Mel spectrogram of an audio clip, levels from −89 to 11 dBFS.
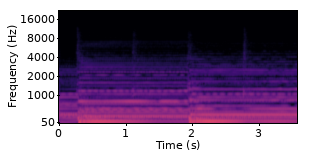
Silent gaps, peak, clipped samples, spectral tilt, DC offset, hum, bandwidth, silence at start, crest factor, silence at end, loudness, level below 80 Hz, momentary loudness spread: none; -22 dBFS; under 0.1%; -9 dB/octave; under 0.1%; none; 7.4 kHz; 0 s; 12 dB; 0 s; -36 LUFS; -42 dBFS; 6 LU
